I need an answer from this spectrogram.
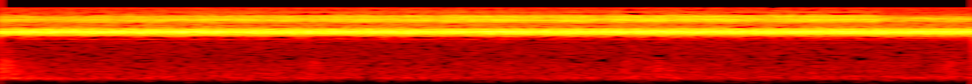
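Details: Christmas beetle (Anoplognathus) sound in South African acacia bush: a constant shrill electric-sounding buzz in two high bands, unchanging in loudness, with only faint soft ticks underneath.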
